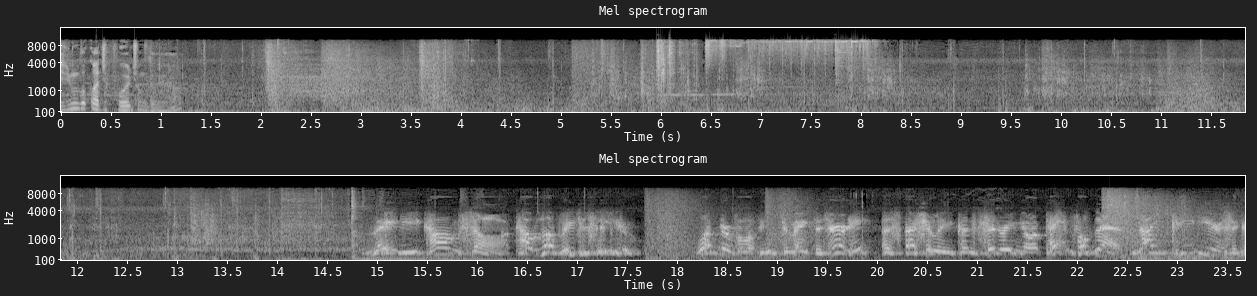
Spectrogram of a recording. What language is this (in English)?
Korean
